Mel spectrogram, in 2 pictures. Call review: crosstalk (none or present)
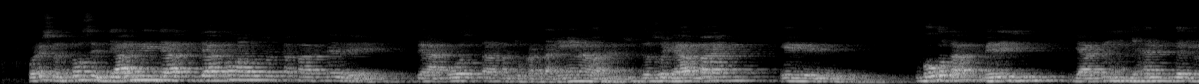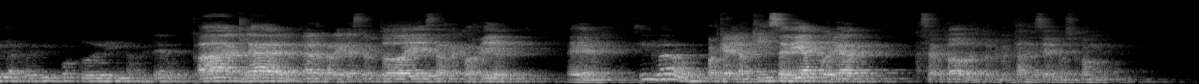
none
